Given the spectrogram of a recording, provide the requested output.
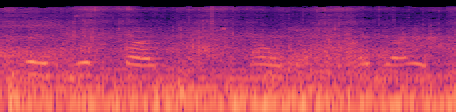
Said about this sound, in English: As the Thames Link goes over the railway bridge behind me, I can hear that now.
